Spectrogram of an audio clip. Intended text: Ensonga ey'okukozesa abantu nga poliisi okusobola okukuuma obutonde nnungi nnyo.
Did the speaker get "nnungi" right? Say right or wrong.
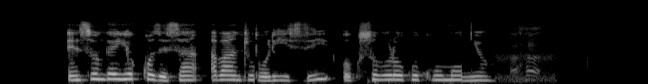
wrong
